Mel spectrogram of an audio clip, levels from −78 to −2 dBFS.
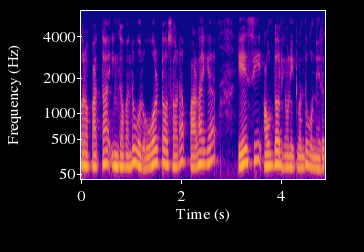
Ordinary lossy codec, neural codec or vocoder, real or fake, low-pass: none; vocoder, 22.05 kHz, 80 mel bands, Vocos; fake; 5.4 kHz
